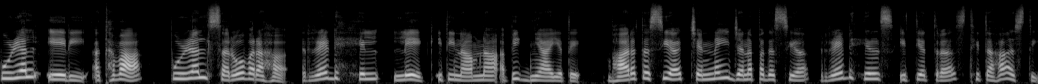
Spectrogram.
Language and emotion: Sanskrit, neutral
